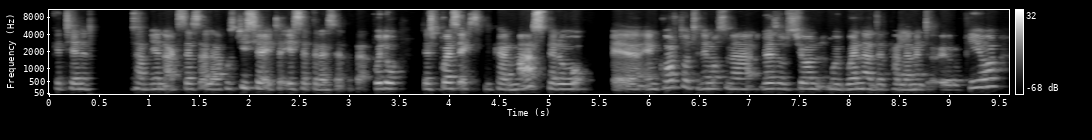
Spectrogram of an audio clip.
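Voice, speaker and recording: German lady with german accent on a webinar, non-native, halting, hunting for the right word. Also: medium pitch, fairly even intonation, poor audio. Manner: halting, searching for words in non-native speech. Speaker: guest politician, member of parliament. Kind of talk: webinar panel answer.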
